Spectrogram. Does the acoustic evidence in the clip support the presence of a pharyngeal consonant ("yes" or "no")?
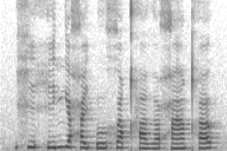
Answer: yes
